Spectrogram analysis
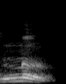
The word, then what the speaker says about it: mu: This is mu. It is the M sound in Greek, but we call this letter mu, and we spell it M-U, mu.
